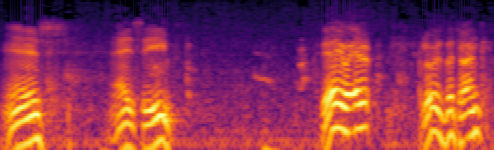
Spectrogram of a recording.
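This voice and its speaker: A man acting an officious, easily flustered customs officer in a 1950s radio drama, animated and blustering. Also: medium pitch, slow pace. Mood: stern. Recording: muffled, noisy 1950 radio recording.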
